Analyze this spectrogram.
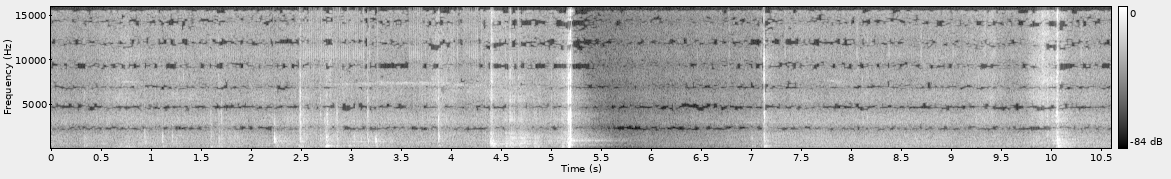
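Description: Plastic tubing and push-fit connectors on a reverse-osmosis water purifier being handled and connected: a run of small clicks and knocks, the sharpest about five seconds in, then the sound drops away briefly, with two more single knocks later.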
